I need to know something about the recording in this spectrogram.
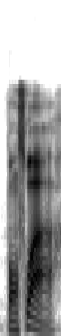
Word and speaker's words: bonsoir: is that means evening the end sound is kind of like saying ah at the dentist also ends in r so we've got that really light gargling in the throat again good now it's your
